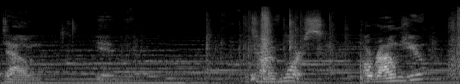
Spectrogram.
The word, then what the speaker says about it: Morsq: The T is silent. Shoot. Okay, so it's Mortimer then? Morsq.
